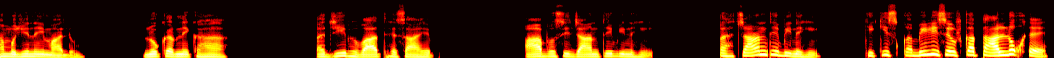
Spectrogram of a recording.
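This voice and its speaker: A man's voice: a little high, dry recording. A man giving a devotional storytelling speech, acting out the dialogue and reciting poetic couplets. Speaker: religious speaker.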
